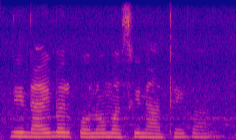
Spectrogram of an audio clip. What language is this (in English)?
Chhattisgarhi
